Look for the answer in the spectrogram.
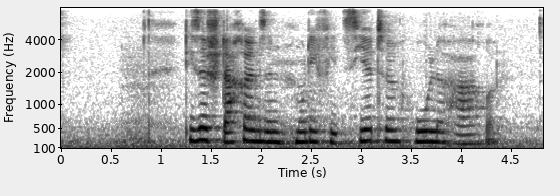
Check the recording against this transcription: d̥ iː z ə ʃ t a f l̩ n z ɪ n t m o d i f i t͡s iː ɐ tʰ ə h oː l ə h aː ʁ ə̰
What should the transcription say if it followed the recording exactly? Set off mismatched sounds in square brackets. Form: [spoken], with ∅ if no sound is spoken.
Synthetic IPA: d̥ iː z ə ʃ t a [χ] l̩ n z ɪ n t m o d i f i t͡s iː ɐ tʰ ə h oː l ə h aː ʁ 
